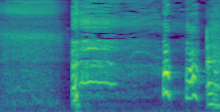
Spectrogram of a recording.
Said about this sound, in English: We're both kind of like sniffing, coughing. Our eyes are itching and watering, and I also have cats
